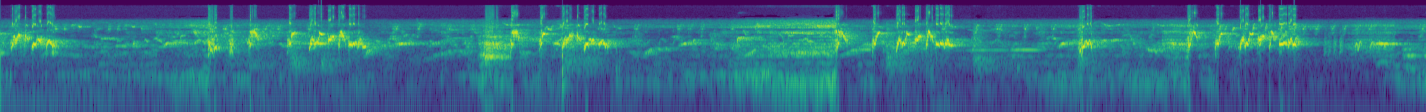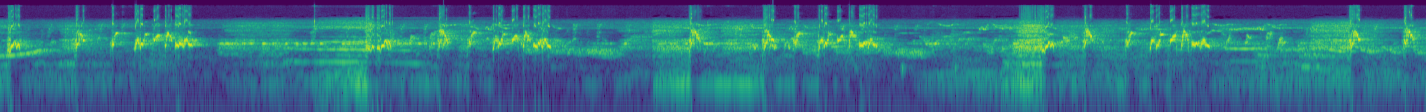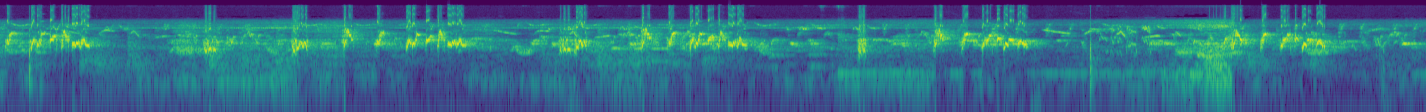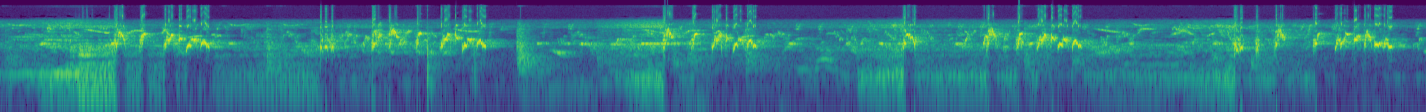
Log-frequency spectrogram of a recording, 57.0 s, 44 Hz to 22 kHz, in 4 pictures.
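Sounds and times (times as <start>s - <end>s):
low held bird notes: 0.0s - 57.0s
songbirds chirping and singing: 0.0s - 57.0s.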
